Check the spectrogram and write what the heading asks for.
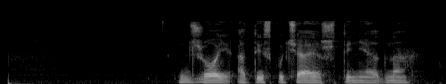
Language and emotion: Russian, neutral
